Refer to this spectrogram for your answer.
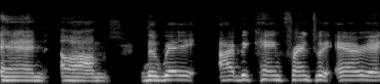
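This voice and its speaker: The speech comes very slowly, with a New York accent. It is a very clean recording with a silent background. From Brooklyn, New York. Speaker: panel guest. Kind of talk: casual chat.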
